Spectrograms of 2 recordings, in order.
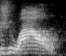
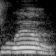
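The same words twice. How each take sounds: First: The A vowel is said very open. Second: The A vowel is said lowered, going down. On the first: The speaker calls it wrong. "which has the A very open" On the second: The speaker calls it right. "no, it's João. You go down with your A"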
